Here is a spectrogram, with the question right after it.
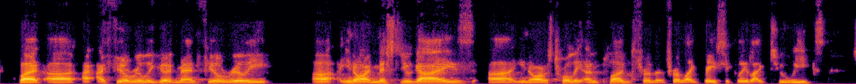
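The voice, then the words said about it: Hoarse, recovering voice. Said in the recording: “I'm still kind of recovering. I lost my voice and I got a little sick.”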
